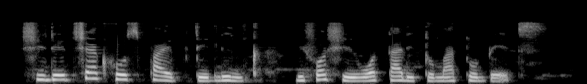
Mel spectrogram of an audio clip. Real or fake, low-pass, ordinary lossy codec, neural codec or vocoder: real; 7.2 kHz; none; none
